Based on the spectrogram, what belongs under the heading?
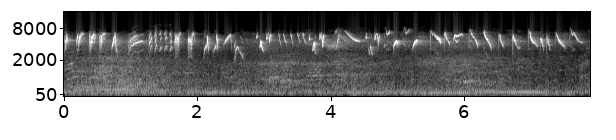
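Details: Songbird-hobby white-eye from Indonesia pouring out a dense, high-pitched chatter of quick chirps, rattling trills and slurred whistles, repeated in tight clusters with only tiny gaps.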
